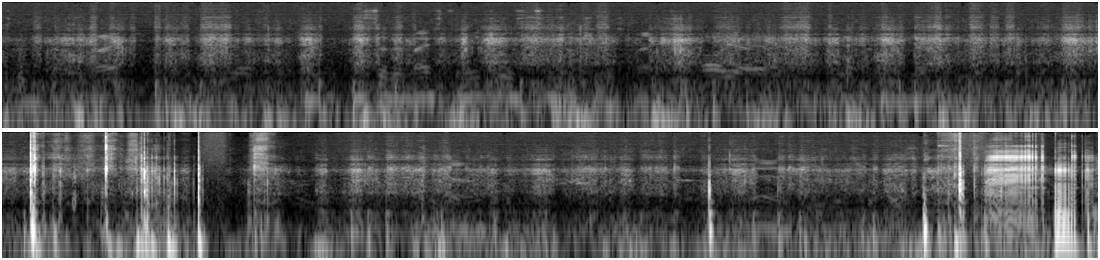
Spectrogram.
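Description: Indistinct voices of people talking nearby, with a few sharp knocks or clicks about halfway through and again near the end.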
